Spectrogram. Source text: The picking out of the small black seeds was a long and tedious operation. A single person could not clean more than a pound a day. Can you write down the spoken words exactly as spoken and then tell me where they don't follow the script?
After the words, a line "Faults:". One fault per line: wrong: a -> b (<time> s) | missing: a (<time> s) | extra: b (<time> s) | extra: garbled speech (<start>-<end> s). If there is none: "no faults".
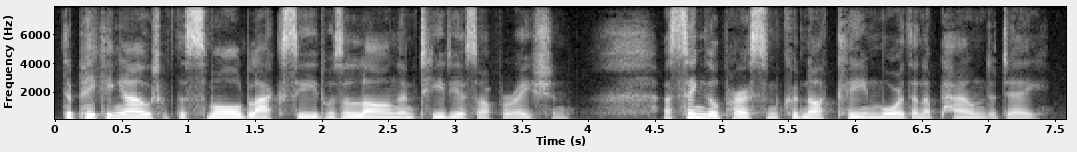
The picking out of the small black seed was a long and tedious operation. A single person could not clean more than a pound a day.
Faults:
wrong: seeds -> seed (1.7 s)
